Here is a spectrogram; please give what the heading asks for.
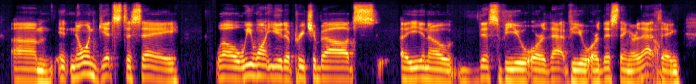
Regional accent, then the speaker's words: East Coast, the South, United States; moved away as an adult; now in Alaska, United States; coming from the South, in the East Coast. Now we're in Alaska, but growing up in the Bible Belt

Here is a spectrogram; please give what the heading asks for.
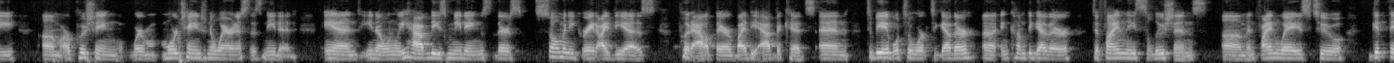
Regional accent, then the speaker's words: Indiana, United States; I'm from Indiana

